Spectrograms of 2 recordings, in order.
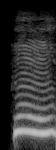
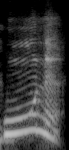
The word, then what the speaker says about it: हूँ: Okay, நஹி நஹி மே menu பாத்தீங்கன்னா மைன் அப்படின்னு வந்து ரொம்ப அழுத்தி அந்த டாட்டை ப்ரொனவுன்ஸ் பண்ணக்கூடாது. மே அவ்வளவுதான். ஓகேவா? அது வந்து அப்பதான் கொலோக்கியல்ல கரெக்டா இருக்கும். ஓகே, மே அக்கௌண்டன்ட் ஹூம். ஹூம் பாத்தீங்கன்னா ஹூன்னு அப்படின்னு பண்ணக்கூடாது.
